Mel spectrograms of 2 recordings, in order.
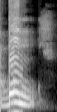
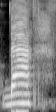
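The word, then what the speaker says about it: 田: Vậy chữ điền này gồm có cách đọc như thế nào? Oyomi là đền, kuyomi là tha hoặc đa.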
